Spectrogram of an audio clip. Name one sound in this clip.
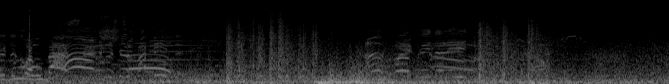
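Musket volleys crackle in sharp bursts.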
